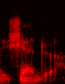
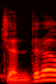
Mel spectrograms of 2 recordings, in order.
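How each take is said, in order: First: "Chandra" starting with a soft SH as in shop. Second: "Chandra" starting with a CH as in chair; Chandra with hard CH. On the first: Councillor offering the other pronunciation, "Chandra" with an SH. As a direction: say "Chandra" with sh, not ch. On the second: Councillor checking the speaker's name, "Chandra" with a hard CH. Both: Shown as a demonstration. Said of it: "I pronounce it with a sh".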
